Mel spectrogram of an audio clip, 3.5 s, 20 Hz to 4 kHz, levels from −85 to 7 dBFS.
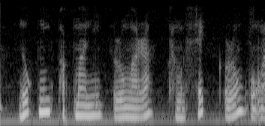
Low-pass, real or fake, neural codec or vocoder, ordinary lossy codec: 3.6 kHz; real; none; none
